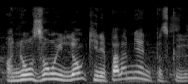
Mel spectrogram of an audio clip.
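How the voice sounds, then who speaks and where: Soft-spoken woman. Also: on the high side, expressive, fast talker, a little hiss or hum. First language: Italian. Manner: thoughtful, searching for words, soft hesitations. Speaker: poet. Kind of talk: interview, reflective explanation.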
